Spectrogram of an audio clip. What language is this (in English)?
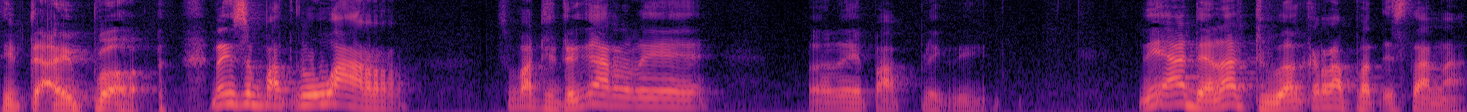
Indonesian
